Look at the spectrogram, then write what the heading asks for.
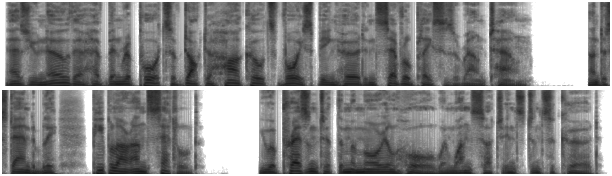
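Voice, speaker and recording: A man performs a courteous police inspector from a mystery story. His very deep voice rises and falls expressively while staying gentle and formal. He chooses each phrase with calm deliberation, in a dry, close sound. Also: moderate pace, no echo. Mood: civil, probing.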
